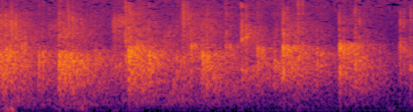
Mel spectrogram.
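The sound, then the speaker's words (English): Applause welcoming a church secretary: dense, steady clapping from a group that continues evenly throughout, fairly soft overall. “let's give her a hand to welcome our church secretary, Sister Peggy”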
